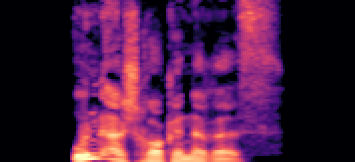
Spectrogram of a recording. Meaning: strong/mixed nominative/accusative neuter singular comparative degree of unerschrocken
- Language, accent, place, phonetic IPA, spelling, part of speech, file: German, Germany, Berlin, [ˈʊnʔɛɐ̯ˌʃʁɔkənəʁəs], unerschrockeneres, adjective, De-unerschrockeneres.ogg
